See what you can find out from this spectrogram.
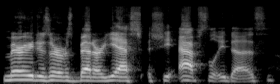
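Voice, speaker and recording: Casting: female recap host, bright forceful voice, candid and sassy, informal fan chat with emphatic opinions. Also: lowish voice, brisk. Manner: candid, sassy, emphatic, colloquial with casual swearing. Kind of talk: casual fan commentary and chat.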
